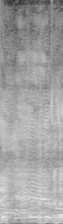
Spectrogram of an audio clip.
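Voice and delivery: very high, loud mock hollering; hyped greeting. Hyped man answers the crowd, retold whoop. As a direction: yell back to the cheering crowd.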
